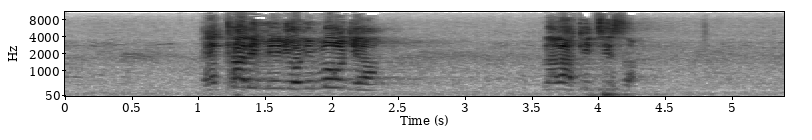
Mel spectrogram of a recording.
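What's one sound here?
A man speaks forcefully into a microphone over loudspeakers outdoors.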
